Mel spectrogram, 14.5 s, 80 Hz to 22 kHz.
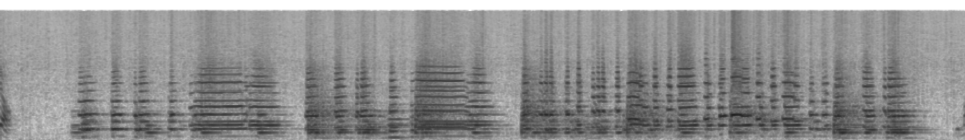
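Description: A small brass band starts playing about a second in, heard through an acoustically recorded 1912 shellac 78 rpm record.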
